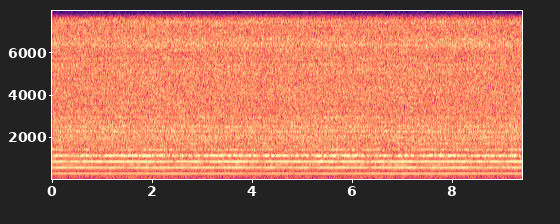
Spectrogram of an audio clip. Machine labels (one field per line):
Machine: fan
